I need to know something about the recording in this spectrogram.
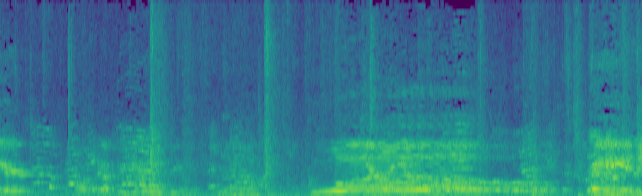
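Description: Young children's high-pitched voices calling out, the loudest a drawn-out call from about three and a half to five seconds in.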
